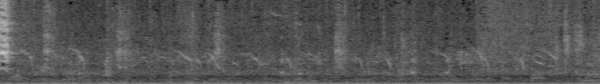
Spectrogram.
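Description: Many caged birds chirping at once in a thick chorus of short, falling chirps, over a steady low rumble. A single sharp click comes at the very start.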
